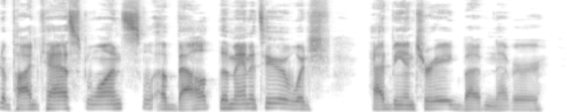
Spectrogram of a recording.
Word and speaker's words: Manitou: Yeah, it's the Manitu. That's how you say it. That movie sucked though, man. It was stupid. I heard a podcast once about the Manitou, which had me intrigued, but I've never actually watched that movie.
